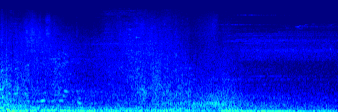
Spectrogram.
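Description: A large explosion booms and crackles, then rumbles away.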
